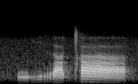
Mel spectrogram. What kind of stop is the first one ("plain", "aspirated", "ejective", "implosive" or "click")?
click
